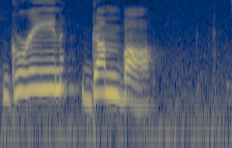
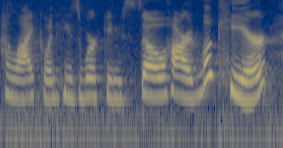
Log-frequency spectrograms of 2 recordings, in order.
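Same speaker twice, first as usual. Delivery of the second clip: usual speaking voice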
